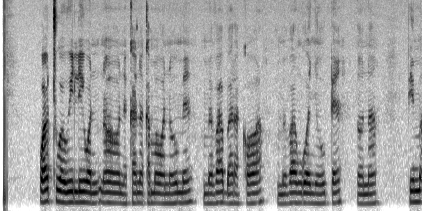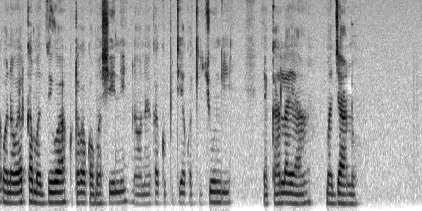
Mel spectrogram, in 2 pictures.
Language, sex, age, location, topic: Swahili, male, 25-35, Mombasa, agriculture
